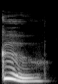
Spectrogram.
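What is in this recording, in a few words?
"goo", British English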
